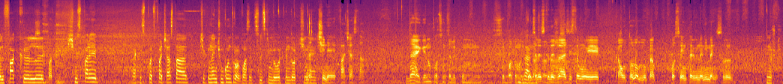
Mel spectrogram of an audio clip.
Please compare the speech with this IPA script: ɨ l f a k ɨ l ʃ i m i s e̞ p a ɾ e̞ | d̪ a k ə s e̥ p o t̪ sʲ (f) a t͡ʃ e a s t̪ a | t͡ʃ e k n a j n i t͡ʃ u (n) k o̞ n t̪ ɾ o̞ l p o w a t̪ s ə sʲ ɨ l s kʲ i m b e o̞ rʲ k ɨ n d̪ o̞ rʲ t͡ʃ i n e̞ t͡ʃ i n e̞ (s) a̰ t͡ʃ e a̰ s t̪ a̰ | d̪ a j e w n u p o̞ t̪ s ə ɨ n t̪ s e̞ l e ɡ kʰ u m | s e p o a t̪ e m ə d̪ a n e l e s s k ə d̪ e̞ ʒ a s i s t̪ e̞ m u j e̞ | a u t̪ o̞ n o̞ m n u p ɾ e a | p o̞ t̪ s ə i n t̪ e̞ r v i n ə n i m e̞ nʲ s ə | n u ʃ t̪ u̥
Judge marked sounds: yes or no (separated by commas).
yes, no, no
